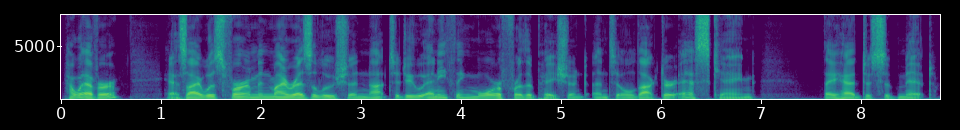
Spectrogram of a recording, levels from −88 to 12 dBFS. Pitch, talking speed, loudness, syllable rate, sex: 105 Hz, 170 wpm, -18 LUFS, 4.6 syllables/s, male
